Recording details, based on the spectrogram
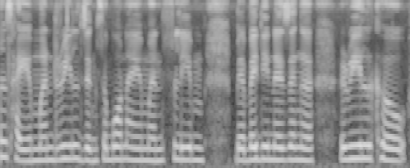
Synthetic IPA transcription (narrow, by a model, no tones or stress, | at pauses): lt̪ʰajamanɾilzɯŋsəbɔnajəmanfʰlimbɛbajdinazɯŋaɾilkʰɯw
